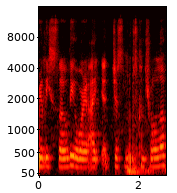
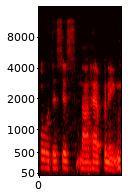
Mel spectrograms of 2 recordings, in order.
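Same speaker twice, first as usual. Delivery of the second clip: acted deadpan, low, calm, unbothered, flat monotone drone; 4 semitones lower, 7 dB quieter than usual. Imagining a frustrated Discord classmate with internet trouble, voicing him in a calm monotone. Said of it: "calm monotone".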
